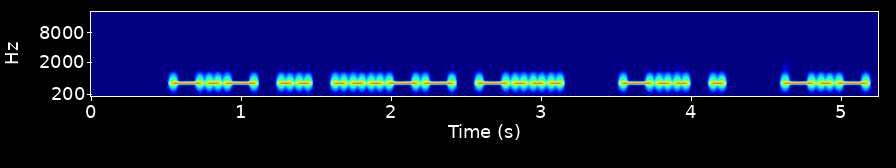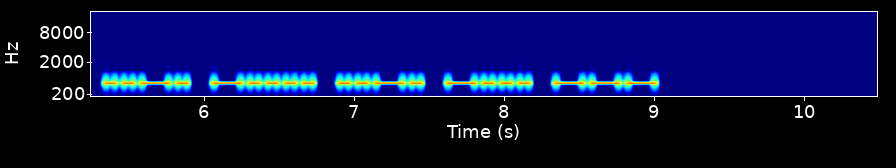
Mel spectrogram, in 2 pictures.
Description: Morse code, heard as a keyed tone, about 21 wpm, 700 Hz. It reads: KI3B DE KF6FBO
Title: USA Callsign DE Callsign 20wpm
